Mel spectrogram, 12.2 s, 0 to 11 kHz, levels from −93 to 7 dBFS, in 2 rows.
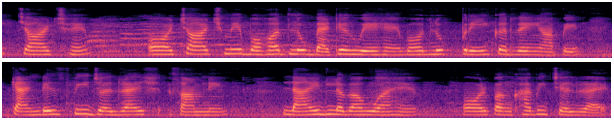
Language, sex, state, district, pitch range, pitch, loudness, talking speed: Hindi, female, Jharkhand, Jamtara, 205-230 Hz, 220 Hz, -18 LUFS, 160 wpm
